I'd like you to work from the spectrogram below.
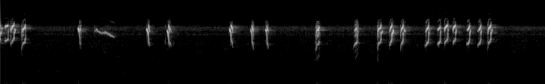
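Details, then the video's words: Song of a wild long-tailed shrike, made of sharp high clicking chips spaced irregularly, speeding into a quick chattering cluster near the end, with one short slurred whistle early on. "Kicau cendet liar"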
